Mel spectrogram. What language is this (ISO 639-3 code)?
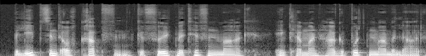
deu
